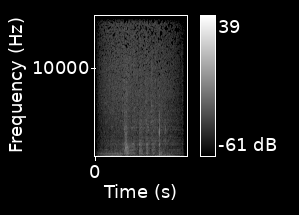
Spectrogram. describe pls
A car turning over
